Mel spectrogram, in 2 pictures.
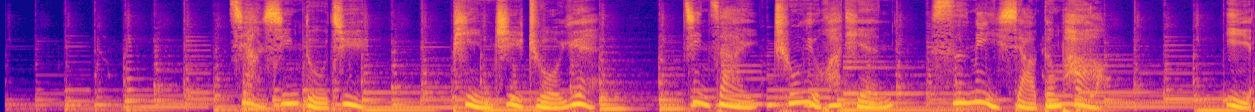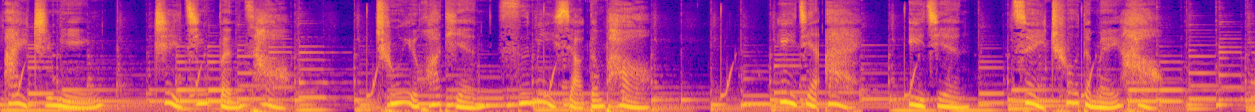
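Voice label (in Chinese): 女-品质广告【护肤品 品质磁性】; 初遇花田护肤品; 质感磁性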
